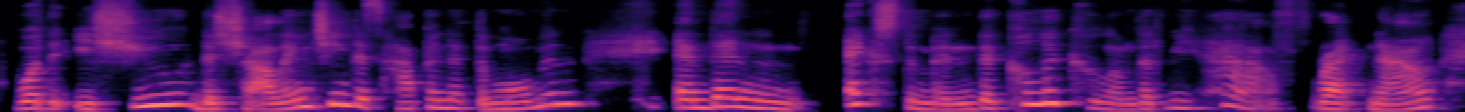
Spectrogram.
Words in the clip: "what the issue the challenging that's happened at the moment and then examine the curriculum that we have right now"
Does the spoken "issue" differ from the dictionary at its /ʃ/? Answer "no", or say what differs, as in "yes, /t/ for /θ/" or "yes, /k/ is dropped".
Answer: no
